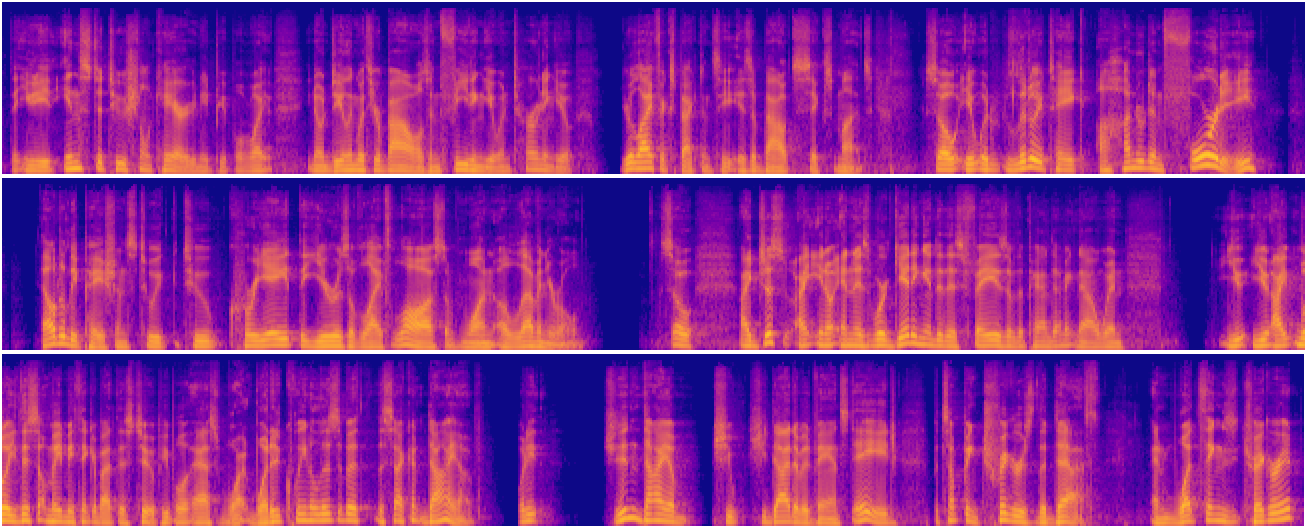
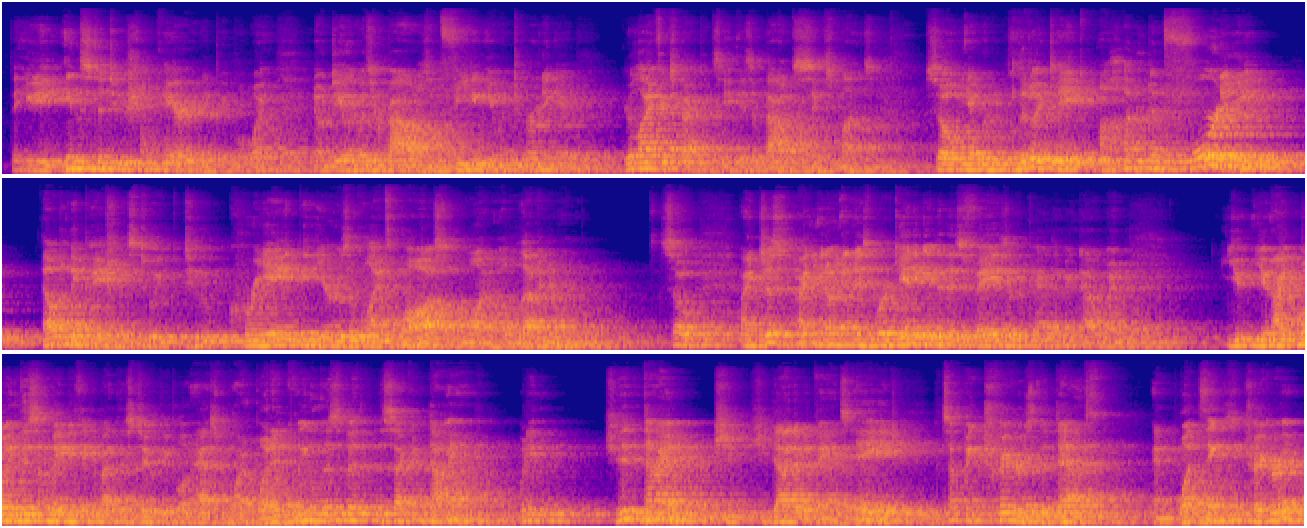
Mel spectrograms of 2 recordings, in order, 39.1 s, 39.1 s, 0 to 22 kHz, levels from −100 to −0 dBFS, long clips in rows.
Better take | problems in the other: first | room echo; noticeable; dies away in 2 s // off-mic speech; far

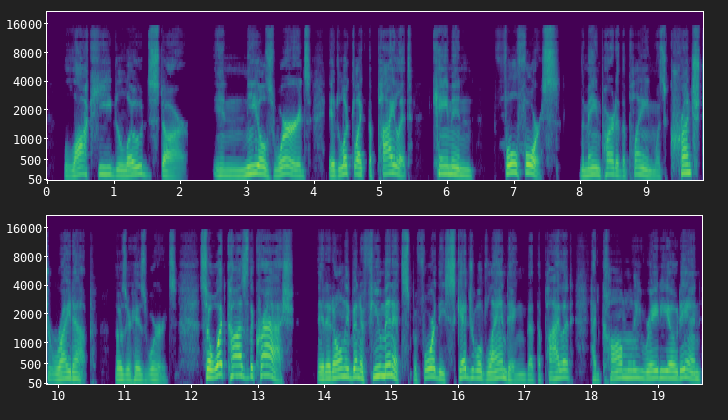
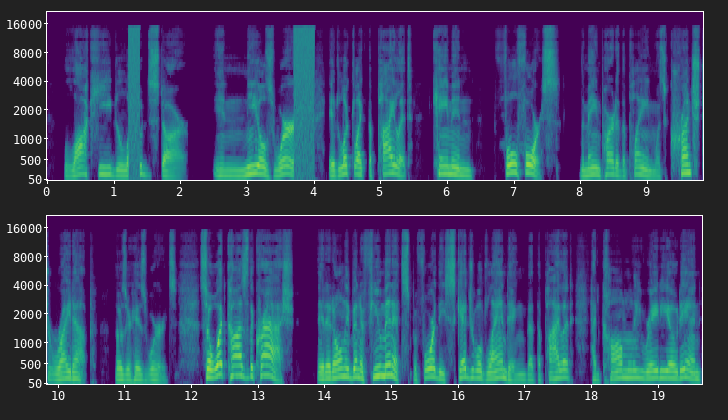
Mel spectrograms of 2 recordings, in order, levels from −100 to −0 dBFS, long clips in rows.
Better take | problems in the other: first | audio cutting out; filled with static; at 1 s and at 3.5 s

